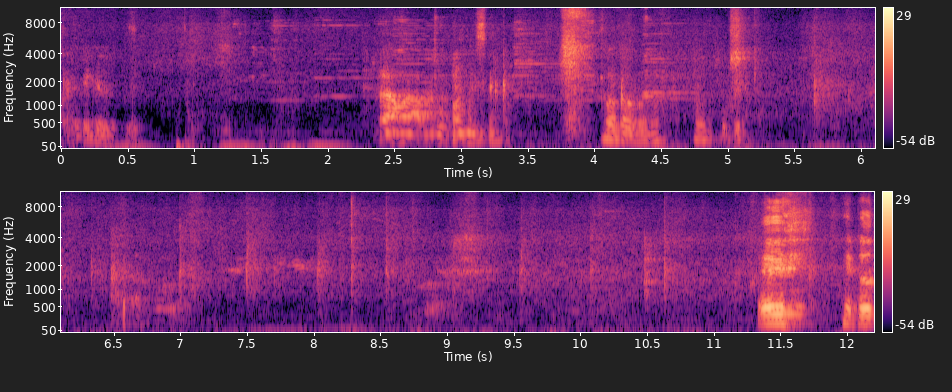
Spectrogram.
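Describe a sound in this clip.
Footsteps walk across a wooden floor.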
